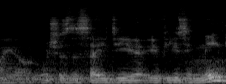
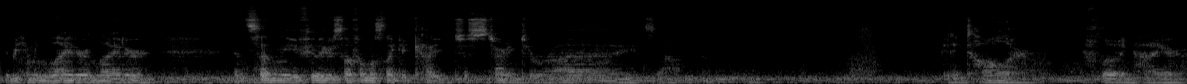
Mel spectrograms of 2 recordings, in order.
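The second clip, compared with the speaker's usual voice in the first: soft, unhurried meditation voice with long pauses; guided meditation; 7 dB quieter than usual. Real, not acted. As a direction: ease them gently into the imagery.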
